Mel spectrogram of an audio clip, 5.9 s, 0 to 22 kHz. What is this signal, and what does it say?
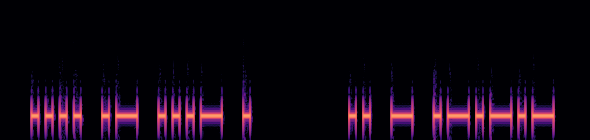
Morse code, heard as a keyed tone, about 17 wpm, 700 Hz. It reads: HAVE IT.
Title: 2x Word-Spacing - Sentences from Top 100 Words - 17wpm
